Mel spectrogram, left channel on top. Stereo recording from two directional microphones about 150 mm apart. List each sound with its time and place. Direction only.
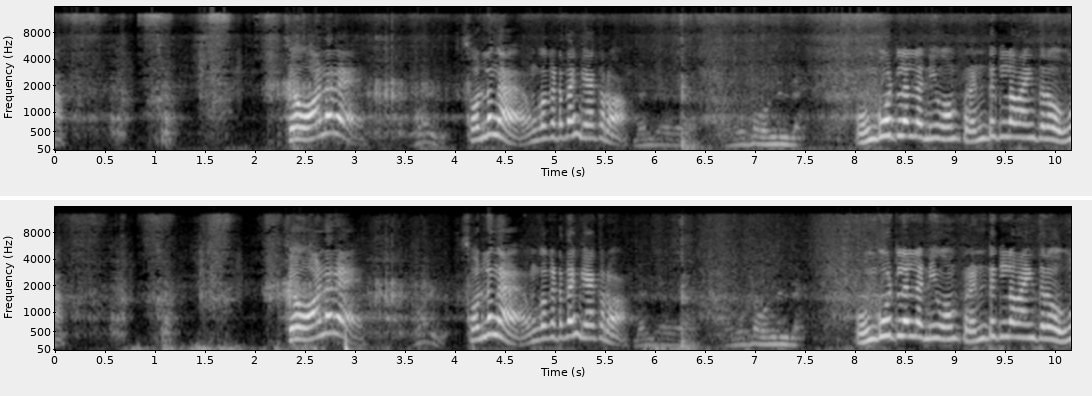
2.3 s a woman's voice: 25° right (ahead or behind)
4.1 s a woman's voice: 25° right (ahead or behind)
8.2 s a woman's voice: 25° right (ahead or behind)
